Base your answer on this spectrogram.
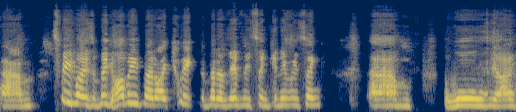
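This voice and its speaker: In a New Zealand accent, a man talks at a moderate pace with an extremely high pitch, ordinary pitch variation and very even loudness, in a dry, close sound with no echo. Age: 60s. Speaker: collector and speedway enthusiast. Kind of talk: casual interview. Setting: at his home. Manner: hesitant, many fillers.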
